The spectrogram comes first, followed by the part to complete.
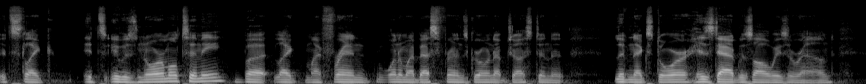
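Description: On a very clean recording with a silent background, a man with a Southwestern US accent speaks at a fairly low pitch, a moderate pace, and fairly even intonation. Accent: US Southwest American. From Tucson, Arizona. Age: 40s. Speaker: podcast host, business owner. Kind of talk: casual chat, personal storytelling. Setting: office studio.

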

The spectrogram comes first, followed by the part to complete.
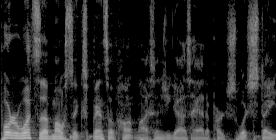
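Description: With a Southern US accent, a man speaks at a moderate pace in a very clean recording with a silent background. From US South. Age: 50s. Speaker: whiskey podcast host and Coast Guard veteran. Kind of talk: casual chat.

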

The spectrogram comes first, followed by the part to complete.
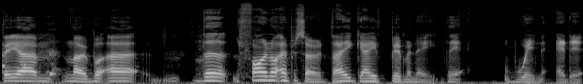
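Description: A man with a British accent speaks in a fairly high voice with lively intonation. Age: 20s. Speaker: podcast co-host. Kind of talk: casual chat. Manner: joking, banter.

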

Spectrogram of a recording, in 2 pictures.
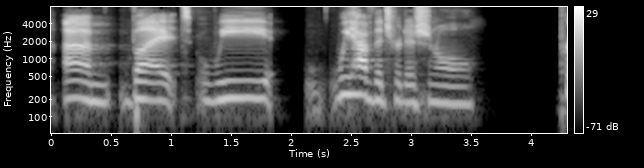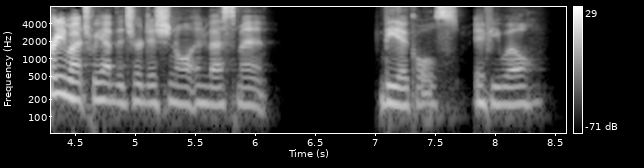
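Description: A woman speaks at a moderate pace in a fairly low voice with a bright, sharp tone and fairly even intonation, leaving long, frequent pauses. The recording is very clean with a silent background and a dry, close sound with no echo. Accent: Southern US. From Georgia, US South (Douglasville, near Atlanta). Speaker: brand design agency owner. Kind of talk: interview conversation.

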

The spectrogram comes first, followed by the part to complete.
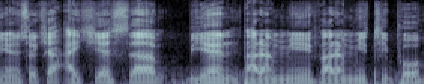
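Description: With a Persian accent, a man speaks at a very slow pace and a fairly low pitch. His tone is bright and sharp, with ordinary pitch variation. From Iran (Tehran). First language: Persian (speaking Spanish). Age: 20s. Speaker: rapper. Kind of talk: casual chat.

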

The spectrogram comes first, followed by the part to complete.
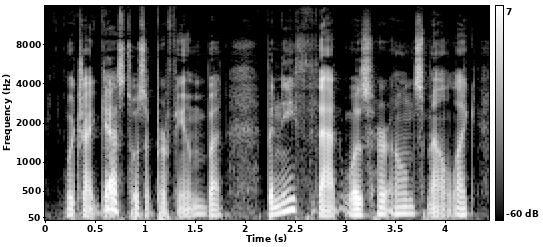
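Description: The reader keeps the intonation lively in an unforced reading voice.

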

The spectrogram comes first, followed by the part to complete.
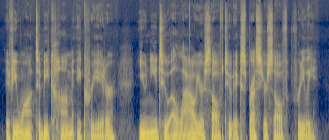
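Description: A man speaks fairly slowly at a fairly low pitch, with ordinary pitch variation, very even loudness and a dry, close sound with no echo. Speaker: podcast host. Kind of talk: solo monologue podcast. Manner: pauses a lot.

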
